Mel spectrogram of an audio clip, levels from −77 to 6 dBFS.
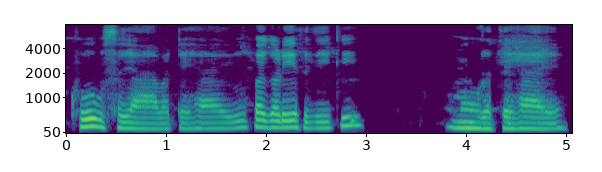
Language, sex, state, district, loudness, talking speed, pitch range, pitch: Hindi, female, Uttar Pradesh, Budaun, -19 LUFS, 120 wpm, 155-190 Hz, 170 Hz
